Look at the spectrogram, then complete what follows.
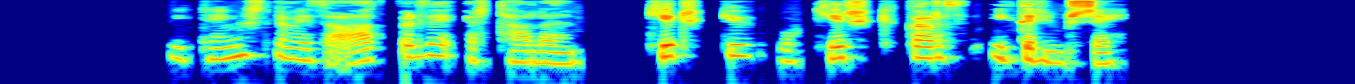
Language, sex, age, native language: Icelandic, female, 30-39, Icelandic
